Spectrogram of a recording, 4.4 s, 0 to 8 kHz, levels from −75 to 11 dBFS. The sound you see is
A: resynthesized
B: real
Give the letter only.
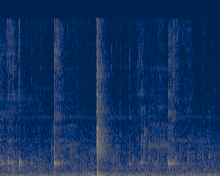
A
